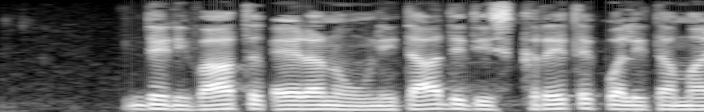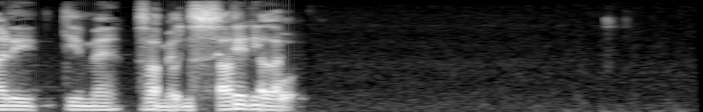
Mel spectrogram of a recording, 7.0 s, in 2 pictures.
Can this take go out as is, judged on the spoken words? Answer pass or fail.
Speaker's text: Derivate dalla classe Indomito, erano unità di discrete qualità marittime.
fail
